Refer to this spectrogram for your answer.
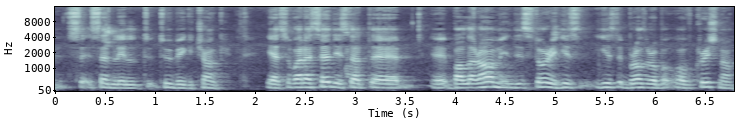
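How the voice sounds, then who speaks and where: A man speaks at a high pitch and a fairly quick pace, his intonation fairly even. Audible room echo and noticeable background noise surround him. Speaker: spiritual teacher. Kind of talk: lecture with Q&A discussion. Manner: fast; uneven volume. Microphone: bad Wi-Fi, audio cuts out.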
